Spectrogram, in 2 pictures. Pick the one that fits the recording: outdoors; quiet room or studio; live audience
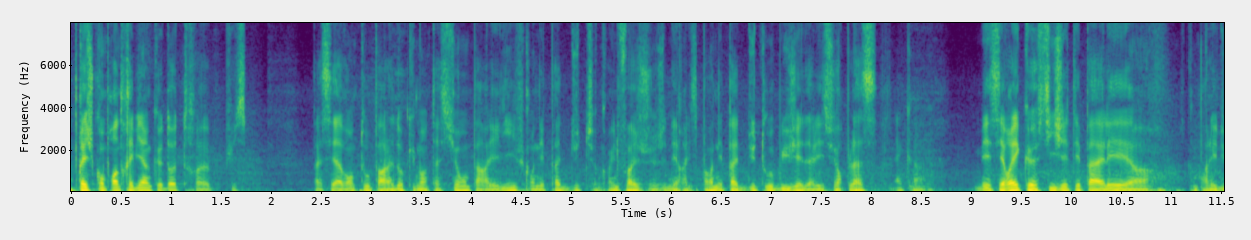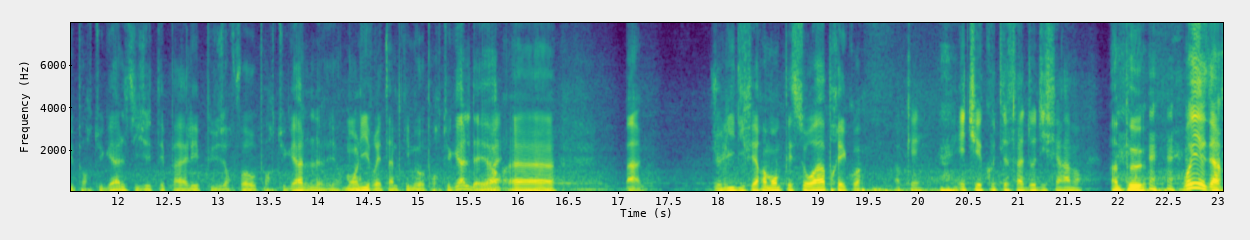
outdoors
